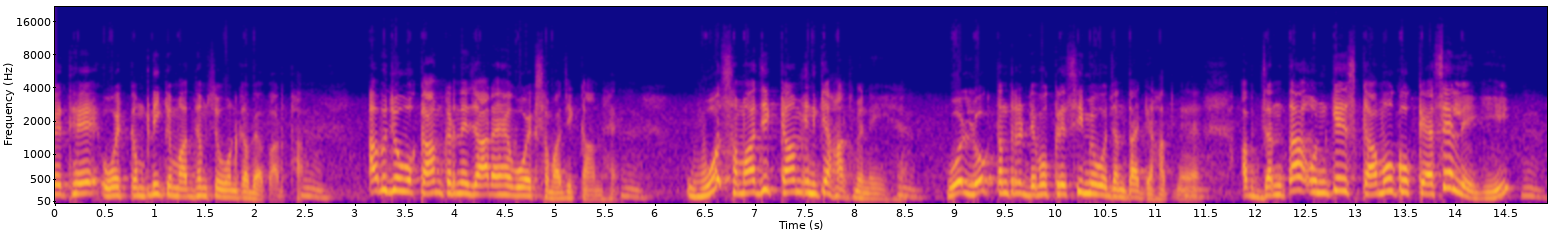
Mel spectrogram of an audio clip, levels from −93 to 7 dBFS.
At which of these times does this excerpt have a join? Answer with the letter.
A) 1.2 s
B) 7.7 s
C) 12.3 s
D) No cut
D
